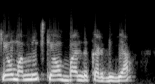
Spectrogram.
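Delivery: ordinary delivery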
